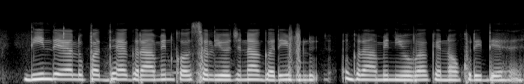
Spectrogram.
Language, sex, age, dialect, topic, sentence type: Magahi, female, 36-40, Southern, banking, statement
